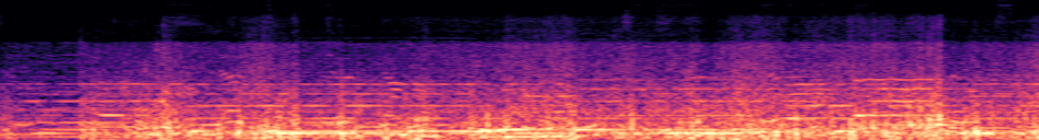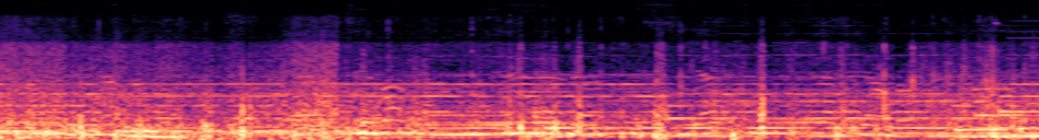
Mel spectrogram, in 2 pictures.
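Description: Strong wind blows across a bouldery Scottish mountain ridge near the summit, a steady, loud roaring buffet with microphone rumble that never lets up.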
